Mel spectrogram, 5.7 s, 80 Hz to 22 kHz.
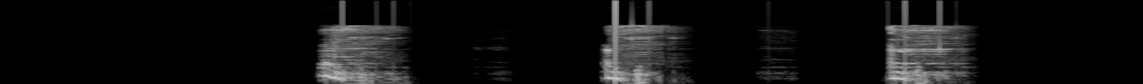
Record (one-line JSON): {"three_cough_length": "5.7 s", "three_cough_amplitude": 27966, "three_cough_signal_mean_std_ratio": 0.27, "survey_phase": "beta (2021-08-13 to 2022-03-07)", "age": "45-64", "gender": "Male", "wearing_mask": "No", "symptom_none": true, "symptom_onset": "9 days", "smoker_status": "Never smoked", "respiratory_condition_asthma": false, "respiratory_condition_other": false, "recruitment_source": "REACT", "submission_delay": "1 day", "covid_test_result": "Negative", "covid_test_method": "RT-qPCR", "influenza_a_test_result": "Unknown/Void", "influenza_b_test_result": "Unknown/Void"}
